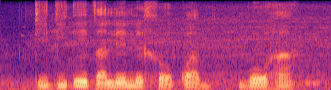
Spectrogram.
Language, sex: Southern Sotho, male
